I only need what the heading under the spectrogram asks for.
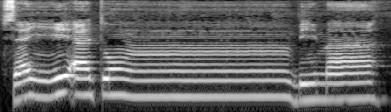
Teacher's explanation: Maka cara bacanya adalah tanwin, bunyi tanwin berubah menjadi bunyi mim mati yang ringan disertai dengung 2 harokat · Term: iklab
